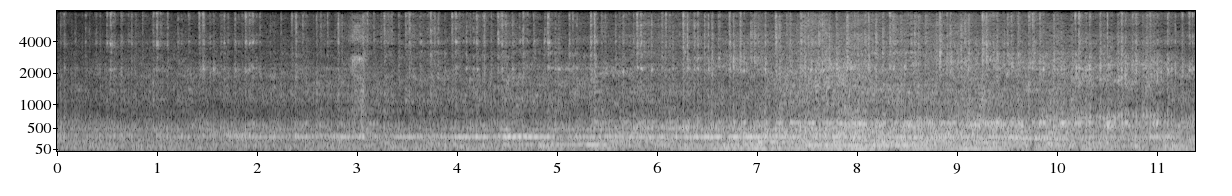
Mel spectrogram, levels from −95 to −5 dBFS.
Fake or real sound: fake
